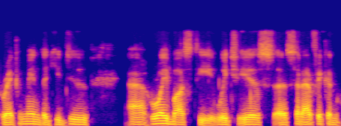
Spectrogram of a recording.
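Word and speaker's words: rooibos: that you do uh Roy boss tea which is sou African red tea and is commonly known as red tea or Roy Roy boss r o o i b oos is how you spell it and you can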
